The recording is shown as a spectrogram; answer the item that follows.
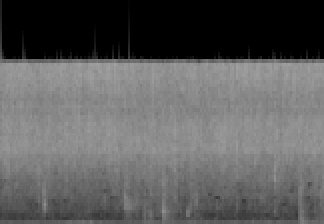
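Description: Ground beef and pork meatloaf patties sizzling on a hot flat-top griddle: a steady, faint frying hiss over a low hum, with a few faint clicks.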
